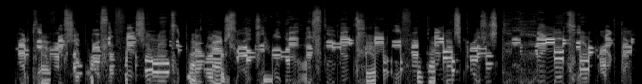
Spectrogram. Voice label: Deep Alien Robot - Long; Alien Voices

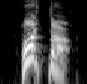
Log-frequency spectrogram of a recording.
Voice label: surprise, metropolice; hl2

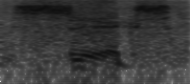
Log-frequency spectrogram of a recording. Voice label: "six", Combine soldier; hl2

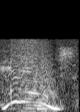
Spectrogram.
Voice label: "moves!", Combine soldier; hl2

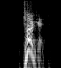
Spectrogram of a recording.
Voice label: target, combine soldier; hl2

